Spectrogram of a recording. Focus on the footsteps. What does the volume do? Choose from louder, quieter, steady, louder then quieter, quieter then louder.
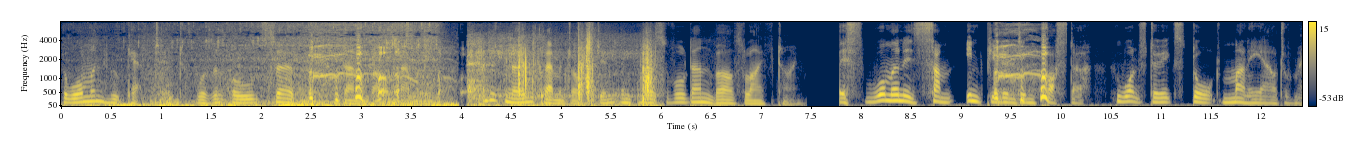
louder.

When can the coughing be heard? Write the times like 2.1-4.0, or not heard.
2.5-4.0, 9.3-9.9.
